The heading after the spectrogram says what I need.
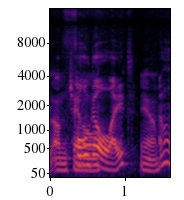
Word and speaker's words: Fulgurite: You want a unit of 10 for your Fulgurites.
